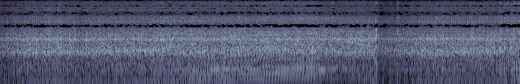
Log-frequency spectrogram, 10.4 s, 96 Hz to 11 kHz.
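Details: Ural motorcycle, IMZ 8.103-30 boxer engine, K-2401 carburettor, Sovek ignition, popping back into the carburettor at idle; diagnosed as mismatched timing-gear marks: loud uneven idle with rough irregular pops and a brief stumble.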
